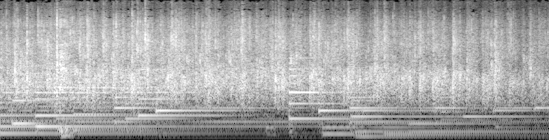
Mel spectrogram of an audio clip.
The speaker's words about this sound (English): Can you clap your hands one more time?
